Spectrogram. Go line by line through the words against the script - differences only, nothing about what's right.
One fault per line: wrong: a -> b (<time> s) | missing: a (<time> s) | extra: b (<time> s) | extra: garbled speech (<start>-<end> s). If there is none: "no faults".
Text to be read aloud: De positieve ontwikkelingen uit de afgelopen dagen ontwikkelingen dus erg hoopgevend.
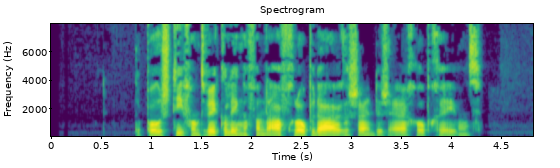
wrong: uit -> van (2.0 s)
wrong: ontwikkelingen -> zijn (3.0 s)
